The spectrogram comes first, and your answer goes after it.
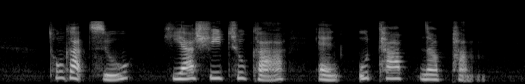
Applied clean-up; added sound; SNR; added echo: none; none; none; none.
